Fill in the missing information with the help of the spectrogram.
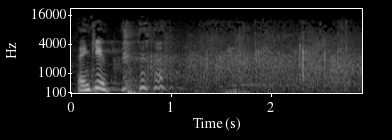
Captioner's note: applause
